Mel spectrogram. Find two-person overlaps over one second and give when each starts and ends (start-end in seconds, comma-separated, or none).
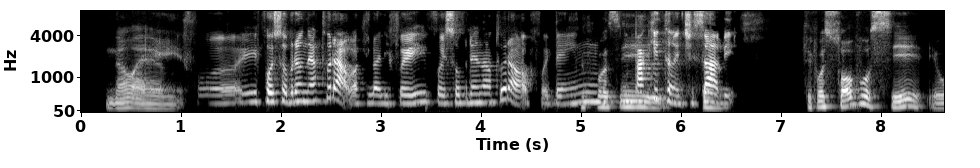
4.8-6.5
